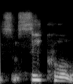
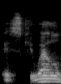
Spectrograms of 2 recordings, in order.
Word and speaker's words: SQL: Some SQL or SQL, depending on pronunciation, you prefer, on databases and basic database management in course one.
